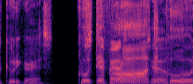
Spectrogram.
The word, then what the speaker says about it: coup de grâce: yup and then a coup de Grasse he said it wrong again coup de Grasse he lands the coup de grâce who's different who d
